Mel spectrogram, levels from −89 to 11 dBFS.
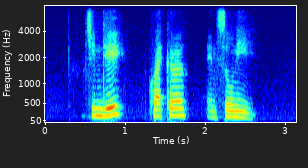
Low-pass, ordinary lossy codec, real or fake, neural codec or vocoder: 7.2 kHz; Opus, 16 kbps; fake; codec, 16 kHz, 0.5 kbps, X-Codec, HuBERT features, trained on general audio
